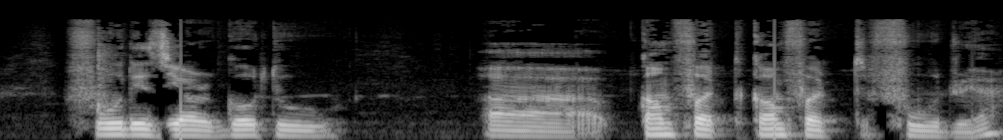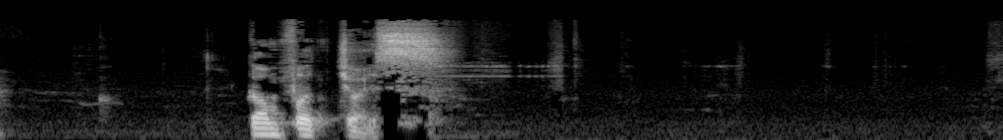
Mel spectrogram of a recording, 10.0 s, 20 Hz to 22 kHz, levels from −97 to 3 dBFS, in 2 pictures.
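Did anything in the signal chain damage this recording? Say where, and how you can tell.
Yes, periodic USB or driver dropouts at the driver stage: ticks every 0.99 s from 0.90 to 9.82 s, each skipping around 10 ms of speech as something blocks the bus.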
